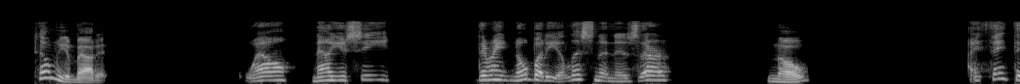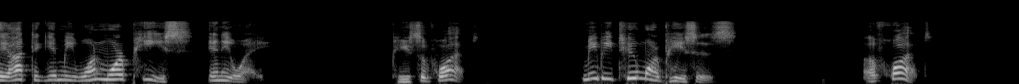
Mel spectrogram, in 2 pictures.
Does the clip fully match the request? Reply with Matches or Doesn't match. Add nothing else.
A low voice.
Doesn't match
